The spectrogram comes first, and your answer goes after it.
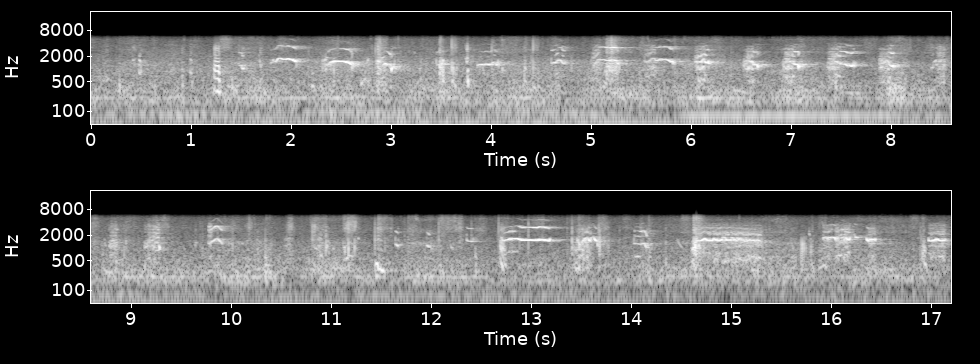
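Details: Ten-day-old pug puppies, their eyes just opened, whimper and squeak in high, thin, overlapping whines.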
